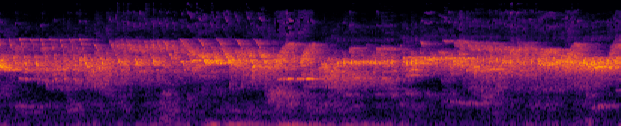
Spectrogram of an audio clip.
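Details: Several caged canaries singing together in a bird room to stimulate males to sing; dense, continuous high warbling with rapid trills and rolling phrases overlapping throughout, a few clear whistled notes standing out.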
